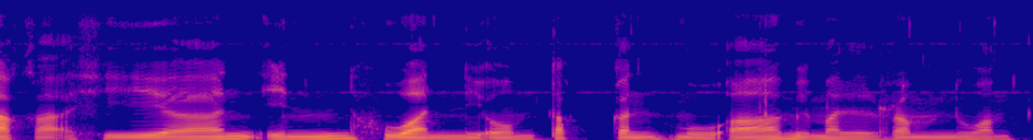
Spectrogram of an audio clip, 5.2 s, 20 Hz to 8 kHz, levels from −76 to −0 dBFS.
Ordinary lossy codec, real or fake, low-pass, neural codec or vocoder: none; real; 7.2 kHz; none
